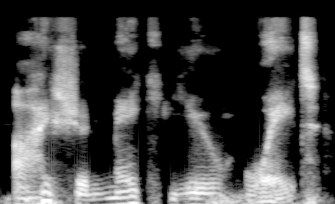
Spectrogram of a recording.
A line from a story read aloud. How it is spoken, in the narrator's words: I growl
